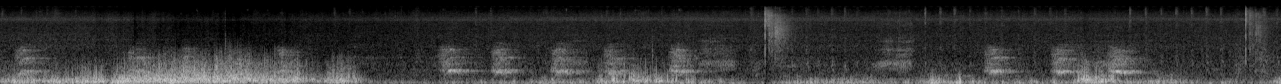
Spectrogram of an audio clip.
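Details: Felix, a four-month-old Belgian Malinois puppy biting a rag, gives short repeated barks in bursts, roughly four per second at times, with a louder rough tugging and scuffling noise at the start.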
